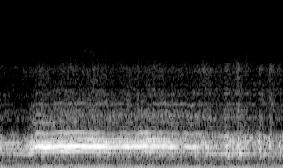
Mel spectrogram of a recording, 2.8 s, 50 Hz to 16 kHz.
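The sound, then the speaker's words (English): A special train on its way to New York, around 1908, rumbles steadily along with a continuous low drone, while a sustained whistle-like tone rings over it for most of the few seconds; no one speaks. “One night we were on our way back to New York in his special train.”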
